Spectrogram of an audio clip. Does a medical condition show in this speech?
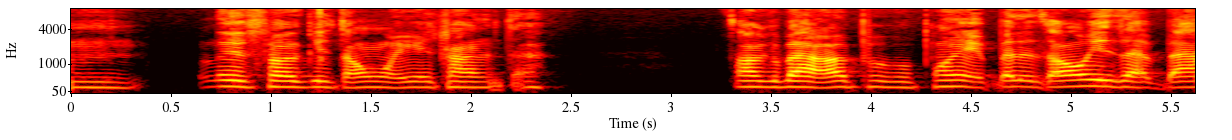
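Yes: cerebral palsy.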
